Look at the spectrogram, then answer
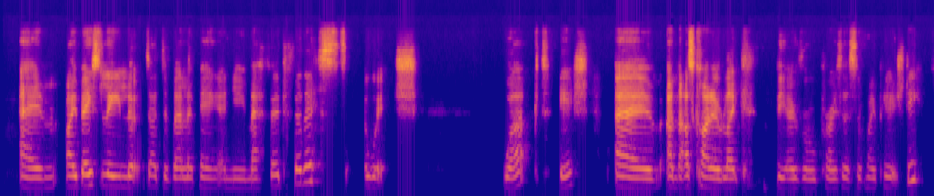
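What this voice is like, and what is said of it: British (UK) accent. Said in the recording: “I'm originally from the UK, as you can probably tell from my accent.”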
